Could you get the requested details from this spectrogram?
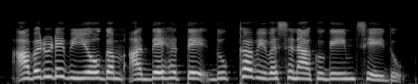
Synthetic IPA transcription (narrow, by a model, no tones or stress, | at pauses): ɐ̰ʋɐɾuɽe̞ʋijoːɡɐmɐd̪ːe̞ːɦɐt̪ːe̞d̪ukʰːɐʋiʋɐɕɐnaːkːuɣɐjumt͡ɕe̞jt̪u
